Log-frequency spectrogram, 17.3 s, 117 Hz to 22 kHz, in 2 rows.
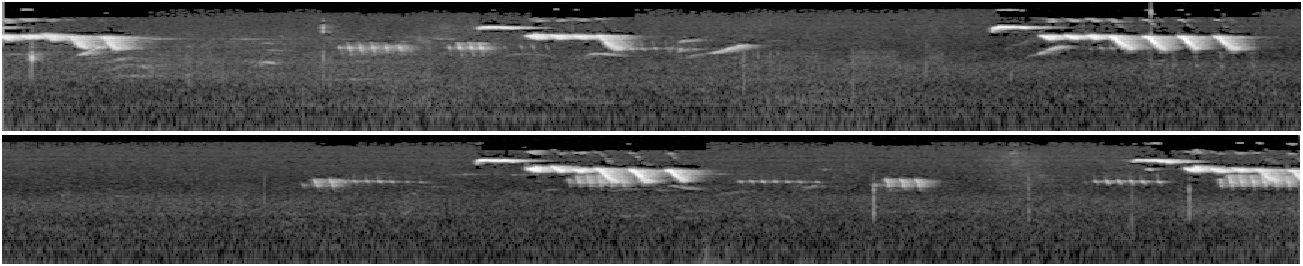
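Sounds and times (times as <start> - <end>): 
Eurasian blue tit sharp call and descending chatter: 0.0 - 5.1, 6.6 - 8.4, 10.6 - 17.3.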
